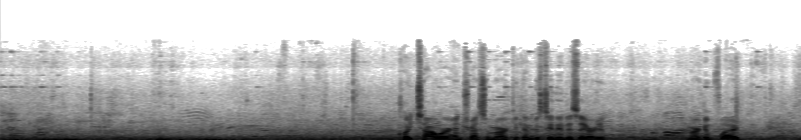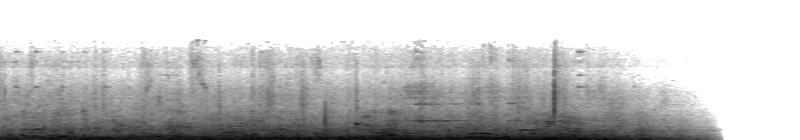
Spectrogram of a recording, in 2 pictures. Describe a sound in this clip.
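A crowd murmurs outdoors in the wind.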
